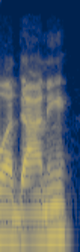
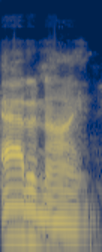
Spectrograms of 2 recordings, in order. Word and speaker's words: Adonai: Who the is Oh, Adani. It's I think it's actually Adonai.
